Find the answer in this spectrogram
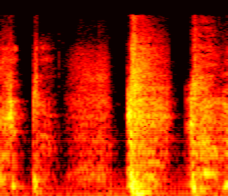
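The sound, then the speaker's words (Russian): A young man coughs into a handkerchief, giving a few rough, breathy bursts with short gaps between them, over a soft, steady background. “кашляет, закрывая рот платком”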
